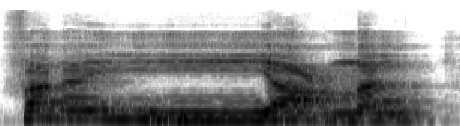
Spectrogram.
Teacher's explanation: میم کو یا مشدد کے ساتھ ملائیں گے تو غنہ کریں گے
